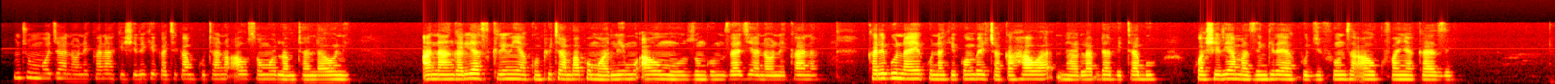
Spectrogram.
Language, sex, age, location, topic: Swahili, female, 25-35, Nairobi, education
